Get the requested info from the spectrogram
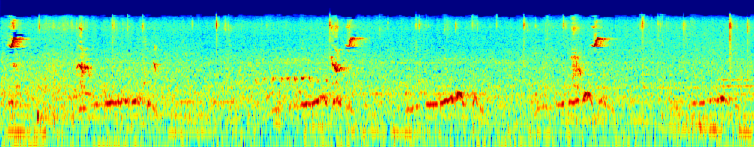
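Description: Birds calling at a backyard seed feeder: three short, sharp high calls about four seconds apart, with softer, lower rising calls and faint ticks between them.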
